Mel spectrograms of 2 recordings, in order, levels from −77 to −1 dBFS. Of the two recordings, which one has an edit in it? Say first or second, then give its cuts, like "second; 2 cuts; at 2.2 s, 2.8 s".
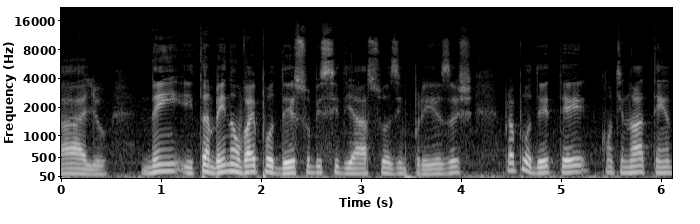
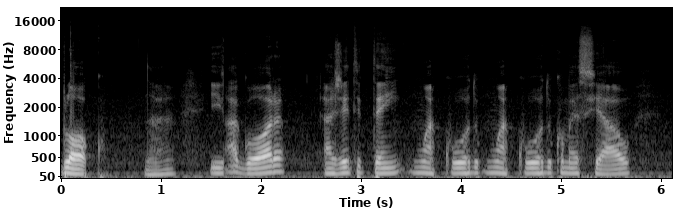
second; 2 cuts; at 1.6 s, 4.2 s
